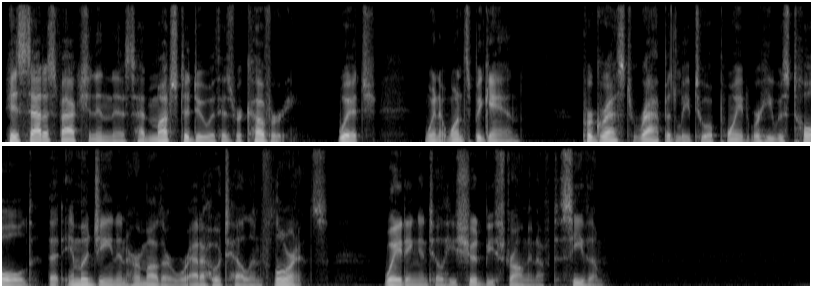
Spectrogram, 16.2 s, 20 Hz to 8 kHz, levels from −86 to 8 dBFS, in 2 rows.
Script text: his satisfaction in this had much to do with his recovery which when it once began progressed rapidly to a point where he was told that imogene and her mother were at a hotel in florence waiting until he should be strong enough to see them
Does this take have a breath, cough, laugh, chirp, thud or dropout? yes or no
no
